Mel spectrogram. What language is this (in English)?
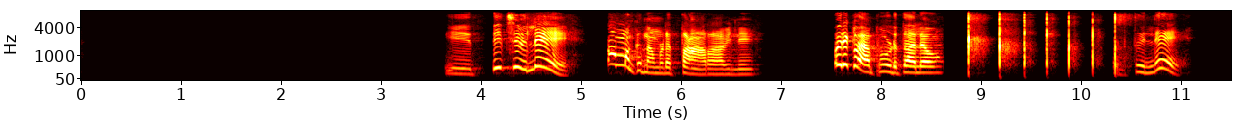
Malayalam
